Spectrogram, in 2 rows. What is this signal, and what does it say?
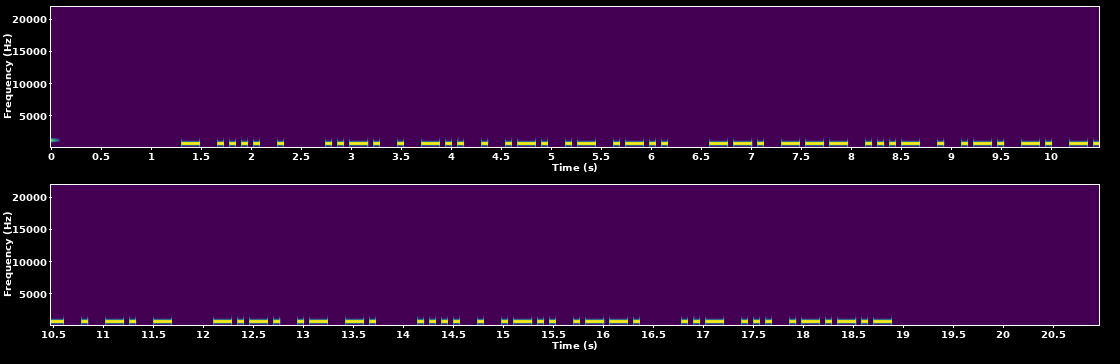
Morse code, heard as a keyed tone, about 20 wpm, 700 Hz. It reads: THE FEDERAL GOVERNMENT CAN HELP US.
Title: Sentences from Top 1000 Words - Review Part 5 - 20wpm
